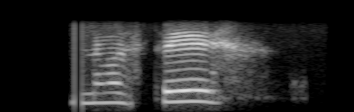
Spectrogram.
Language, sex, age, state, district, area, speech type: Hindi, female, 18-30, Uttar Pradesh, Prayagraj, rural, conversation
